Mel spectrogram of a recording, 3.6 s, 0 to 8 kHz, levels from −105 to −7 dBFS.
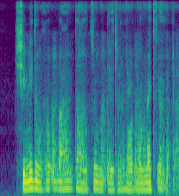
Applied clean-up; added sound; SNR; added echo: neural mask model DeepFilterNet 3.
